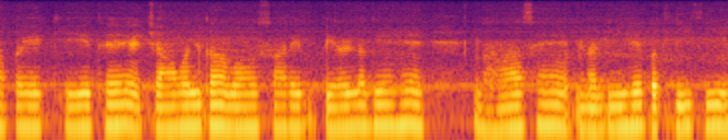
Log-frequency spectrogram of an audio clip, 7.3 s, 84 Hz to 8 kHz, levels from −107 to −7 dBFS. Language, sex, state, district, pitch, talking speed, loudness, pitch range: Hindi, male, Uttar Pradesh, Muzaffarnagar, 130 Hz, 140 wpm, -19 LUFS, 125-135 Hz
